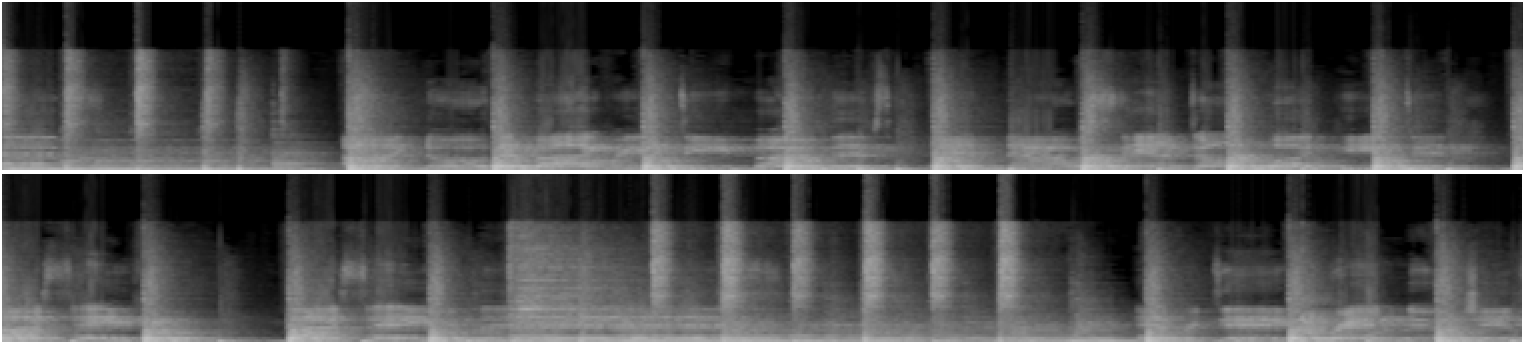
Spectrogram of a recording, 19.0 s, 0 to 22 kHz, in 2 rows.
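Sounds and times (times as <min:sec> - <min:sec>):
acoustic guitar: 0:00.0 - 0:02.5, 0:12.3 - 0:19.0
steady beat: 0:03.1 - 0:19.0.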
